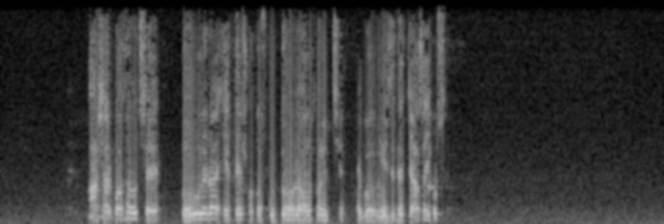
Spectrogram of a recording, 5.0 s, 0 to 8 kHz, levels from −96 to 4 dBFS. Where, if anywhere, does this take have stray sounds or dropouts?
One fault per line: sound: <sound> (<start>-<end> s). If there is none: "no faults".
no faults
